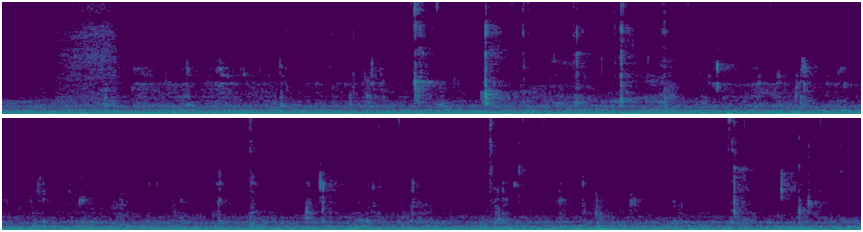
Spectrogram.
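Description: A man chewing mouthfuls of lemon pepper rotisserie chicken close to the microphone: fairly faint, with many small wet mouth clicks scattered throughout.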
